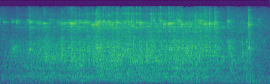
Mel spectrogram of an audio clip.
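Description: Chalkboard eraser rubbing across a blackboard, a steady scrubbing noise that swells about a second in and fades near the end.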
